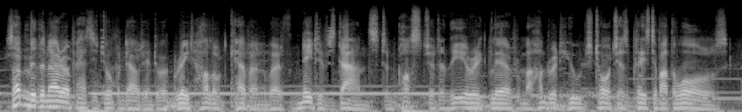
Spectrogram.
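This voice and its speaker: A sober gentleman adventurer, played by a man in an old radio play. His voice is deep and deliberate, with literary, dramatic phrasing, and music swells behind him. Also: lightly acted. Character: sober English gentleman adventurer recounting his strange journey. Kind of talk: 1940s radio drama narration and dialogue.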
